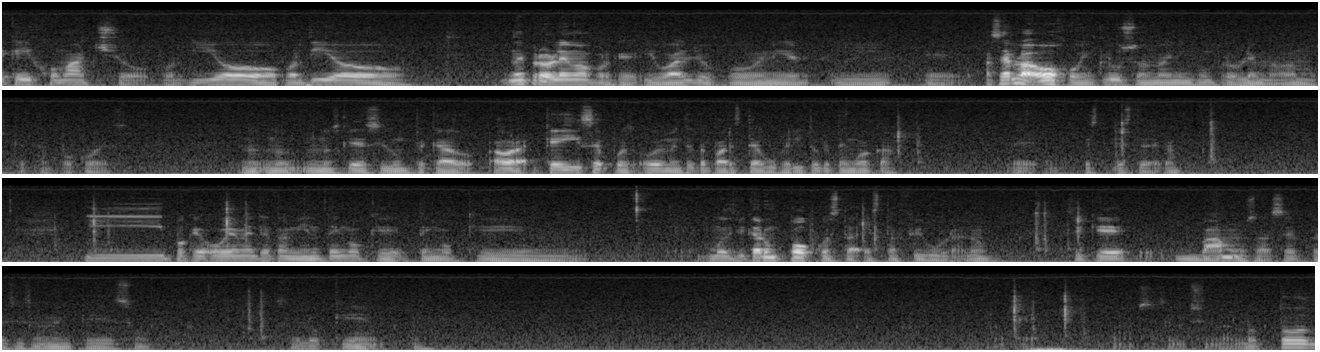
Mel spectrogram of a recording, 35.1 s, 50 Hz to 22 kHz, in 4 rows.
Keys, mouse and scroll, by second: 0.1-1.4 middle drag, 1.7 middle click, 3.3 click, 3.9-6.9 drag, 7.1-8.9 middle drag, 8.9-9.9 scroll up 2, 9.1 middle click, 11.4-14.1 drag, 14.3 s, 15.0 click, 15.9 shift+middle click, 17.7 Tab, 18.6 Tab, 19.1 right click, 22.8 z, 23.5 middle click, 24.0 Tab, 24.5 shift+click, 26.0 click, 27.0-27.3 scroll down 1, 27.5 Tab, 28.5-31.7 drag, 31.9-32.3 scroll up 1, 32.6 Tab, 32.9 a, 33.7 middle click, 34.5-35.0 scroll down 1.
